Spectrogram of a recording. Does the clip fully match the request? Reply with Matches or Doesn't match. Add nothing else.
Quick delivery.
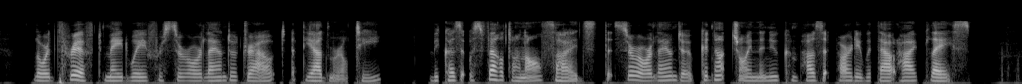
Doesn't match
